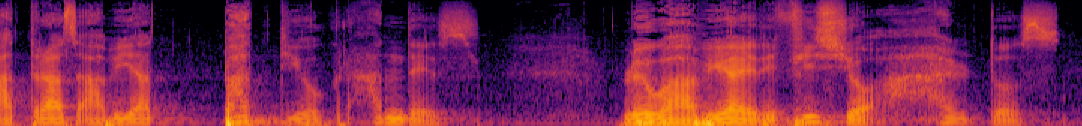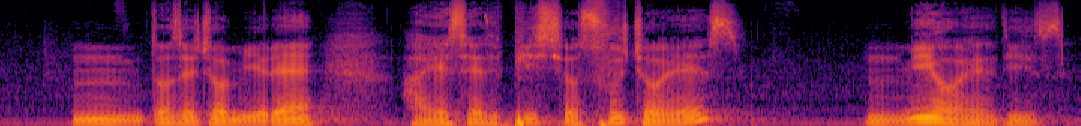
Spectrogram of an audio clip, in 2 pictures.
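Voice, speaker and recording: A male pastor delivers a sermon in simple, broken phrasing. He speaks slowly, pausing to check in with short questions. His voice sits a little low. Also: a little mellow. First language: Korean. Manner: simple broken Spanish with frequent tag questions.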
